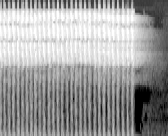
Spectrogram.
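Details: White-rumped shama (murai batu) 'tembakan' fill-in phrase used as a training master: a fast, even, high metallic trill of rapid pulses lasting nearly three seconds, then fading away.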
